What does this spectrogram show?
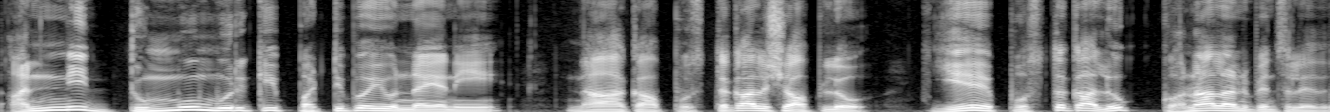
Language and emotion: Telugu, disgusted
